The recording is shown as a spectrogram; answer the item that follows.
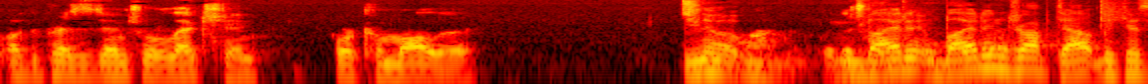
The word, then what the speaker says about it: Kamala: with Kamala okay uh her name is pronounced Kamala if you can't pronounce it right feel free just to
